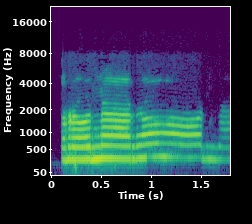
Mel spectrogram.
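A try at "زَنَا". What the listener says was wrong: Kok jadi ro? Zai. Zana.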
